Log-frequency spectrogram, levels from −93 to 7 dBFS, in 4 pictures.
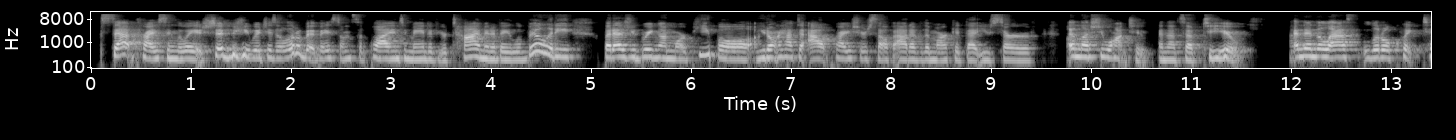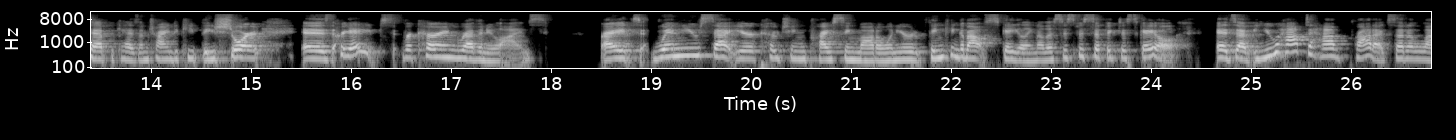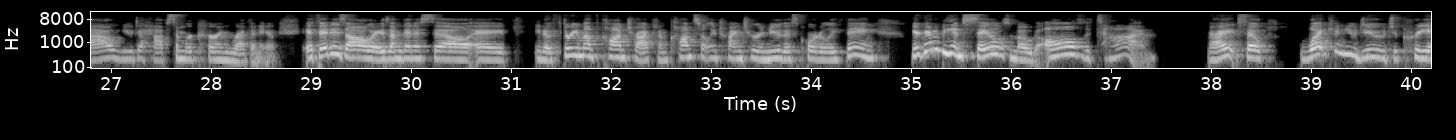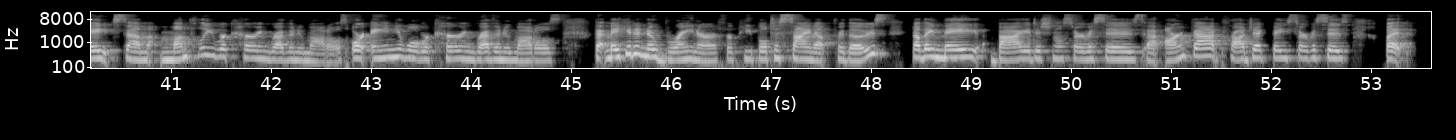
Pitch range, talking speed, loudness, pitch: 210-255 Hz, 200 wpm, -21 LUFS, 225 Hz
